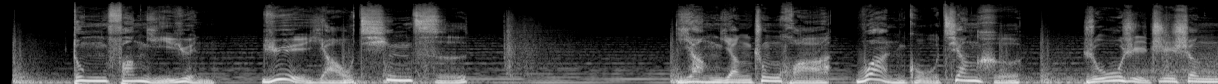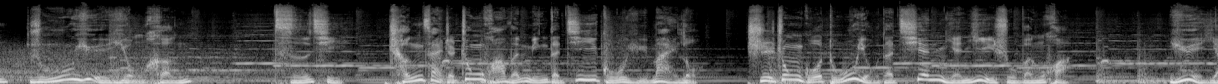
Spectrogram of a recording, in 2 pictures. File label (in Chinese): 男 纪录片 古典大气厚重 越窑青瓷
